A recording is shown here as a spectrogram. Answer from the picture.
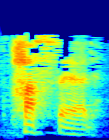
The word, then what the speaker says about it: hesed: H-E-S-E-D. Hased.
